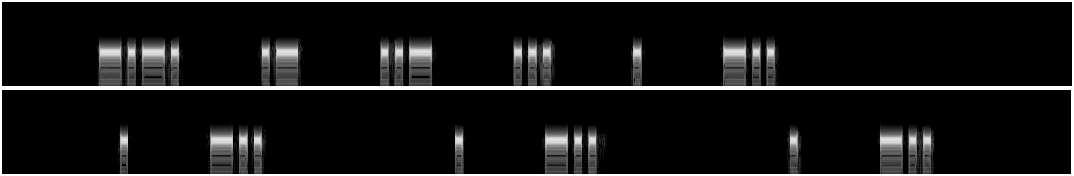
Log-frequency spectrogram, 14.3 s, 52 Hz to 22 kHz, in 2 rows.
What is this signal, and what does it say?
Morse code, heard as a keyed tone, about 25 wpm, spaced as for 12 wpm, 600 Hz. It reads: CAUSED ED ED ED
